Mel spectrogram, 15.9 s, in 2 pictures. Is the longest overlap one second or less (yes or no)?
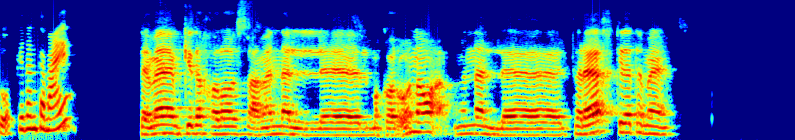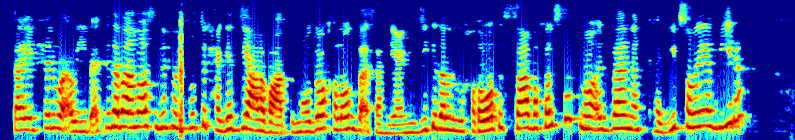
yes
